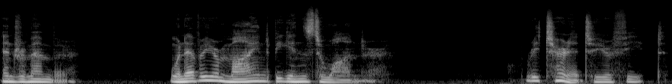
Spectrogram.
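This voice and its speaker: A man leading a guided walking meditation in a calm, deliberate, measured way. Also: medium pitch.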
